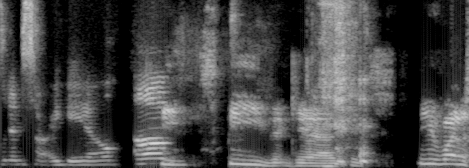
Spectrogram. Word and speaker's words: Spivak: I can never remember how to pronounce it. I'm sorry, Gail. Spivak, yeah.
